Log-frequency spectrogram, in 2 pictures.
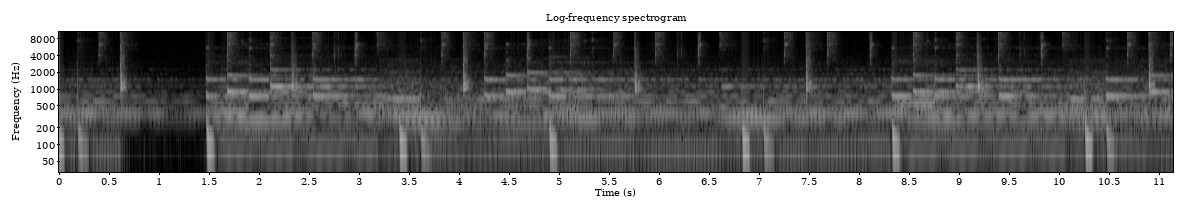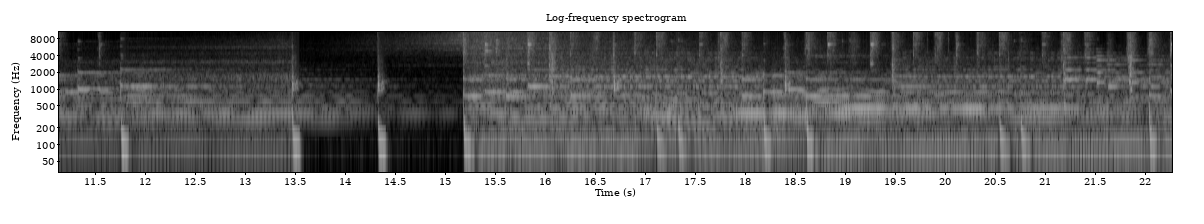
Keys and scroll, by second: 0.8 8, 2.7 1, 2.8 Return, 4.3 ctrl+z, 6.4 F2, 8.5 Return, 8.5 0, 9.7 typing, 12.6-13.3 typing.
